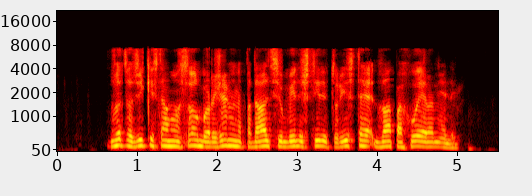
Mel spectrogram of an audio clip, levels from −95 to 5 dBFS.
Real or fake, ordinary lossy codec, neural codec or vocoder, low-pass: fake; AAC, 32 kbps; codec, 16 kHz, 4 kbps, X-Codec, HuBERT features, trained on general audio; 7.2 kHz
